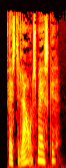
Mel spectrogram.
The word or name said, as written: fastelavnsmaske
